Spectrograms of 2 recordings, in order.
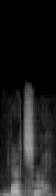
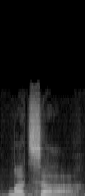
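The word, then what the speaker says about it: מצה: Two-syllable word, matzah. Many people say matzah. That's okay. But the way to pronounce it in Sephardic Hebrew would be matzah.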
